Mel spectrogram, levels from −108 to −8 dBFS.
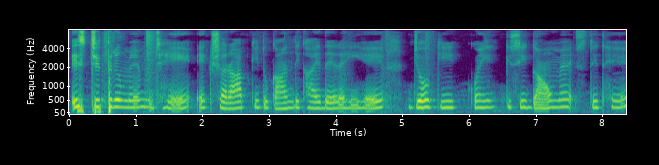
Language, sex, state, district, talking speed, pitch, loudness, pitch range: Hindi, female, Madhya Pradesh, Dhar, 145 wpm, 235 Hz, -24 LUFS, 220-245 Hz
